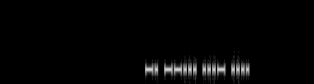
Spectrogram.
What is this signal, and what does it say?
Morse code, heard as a keyed tone, about 52 wpm, 700 Hz. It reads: N7VH
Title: USA Call Signs - 4 Characters - 50wpm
